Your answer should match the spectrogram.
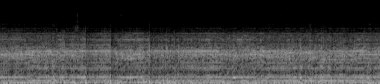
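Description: Amateur SV 650 race motorcycles at Gateway Motorsports Park during a racetrack event, a steady, loud engine drone with wind rush, several bikes blending into one continuous roar without distinct passes.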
